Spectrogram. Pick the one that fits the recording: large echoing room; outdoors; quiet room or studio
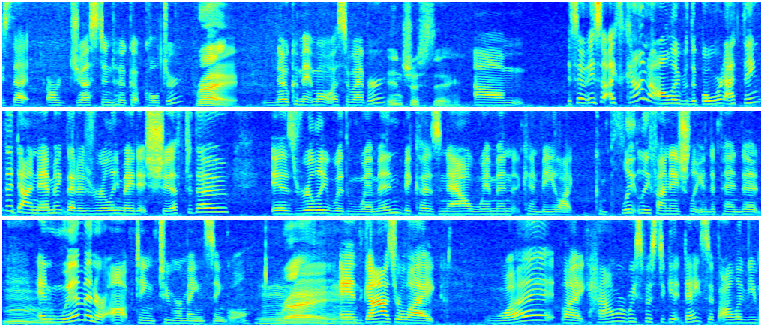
outdoors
